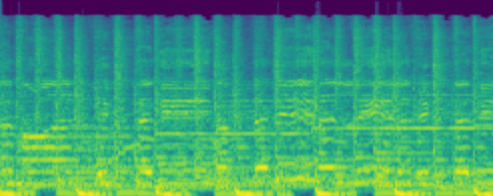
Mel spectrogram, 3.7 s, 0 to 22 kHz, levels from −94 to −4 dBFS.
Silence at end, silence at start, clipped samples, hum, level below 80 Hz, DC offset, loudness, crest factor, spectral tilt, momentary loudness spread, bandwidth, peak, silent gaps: 0 s; 0 s; under 0.1%; none; -14 dBFS; under 0.1%; -10 LUFS; 10 dB; -4.5 dB/octave; 1 LU; 16.5 kHz; 0 dBFS; none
